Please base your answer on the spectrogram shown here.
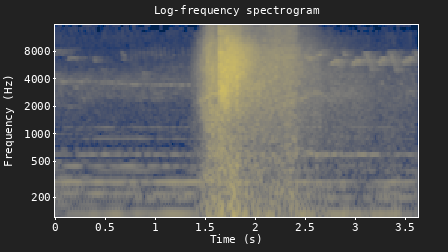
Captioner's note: fire crackling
